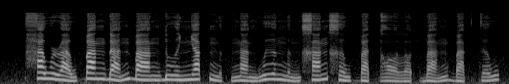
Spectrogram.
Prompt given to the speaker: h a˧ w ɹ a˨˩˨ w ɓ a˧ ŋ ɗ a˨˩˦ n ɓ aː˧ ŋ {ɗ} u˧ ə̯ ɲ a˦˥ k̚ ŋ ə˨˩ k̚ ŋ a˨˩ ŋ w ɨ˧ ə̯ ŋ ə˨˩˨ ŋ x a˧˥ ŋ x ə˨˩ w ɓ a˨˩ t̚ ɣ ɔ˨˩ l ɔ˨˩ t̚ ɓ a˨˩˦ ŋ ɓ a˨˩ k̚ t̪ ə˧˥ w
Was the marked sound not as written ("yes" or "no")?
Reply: no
